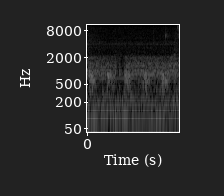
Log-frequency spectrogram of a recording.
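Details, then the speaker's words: Fetal heartbeat at 8 weeks 2 days in a first pregnancy, heard during an early scan with crown-to-rump length almost 2 cm. Rapid, regular whooshing pulses at about 160 beats per minute, described as beautiful and normal. "So good size. Looks perfect. No confusion. Heartbeat's beautiful."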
